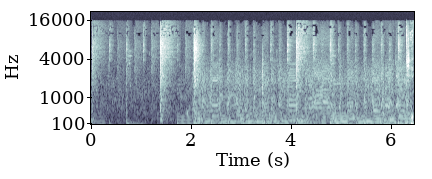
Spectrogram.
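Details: Plucked guitar music with low strummed chords and a few thumps, with no animal voice to be heard.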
